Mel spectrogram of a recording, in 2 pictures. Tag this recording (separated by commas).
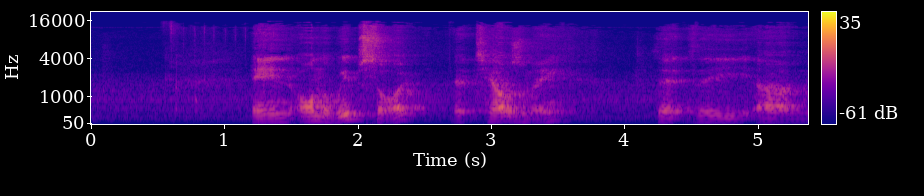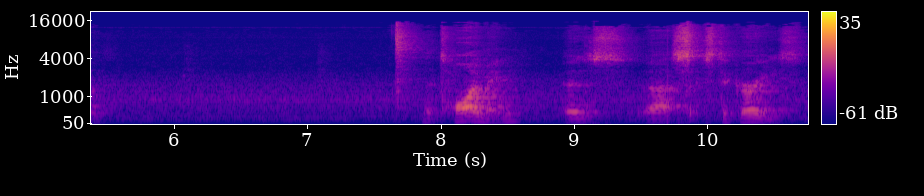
Speech, inside a small room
